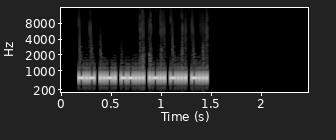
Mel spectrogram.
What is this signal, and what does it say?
Morse code, heard as a keyed tone, about 63 wpm, 700 Hz. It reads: KF7LBB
